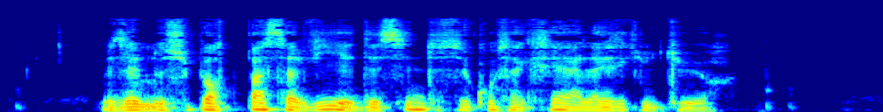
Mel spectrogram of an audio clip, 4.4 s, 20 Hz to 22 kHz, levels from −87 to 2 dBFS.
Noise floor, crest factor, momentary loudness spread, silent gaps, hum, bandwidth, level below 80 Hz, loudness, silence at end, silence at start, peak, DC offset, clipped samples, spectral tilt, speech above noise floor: -71 dBFS; 20 dB; 10 LU; none; none; 11.5 kHz; -48 dBFS; -26 LUFS; 0.85 s; 0.5 s; -6 dBFS; under 0.1%; under 0.1%; -6.5 dB/octave; 46 dB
